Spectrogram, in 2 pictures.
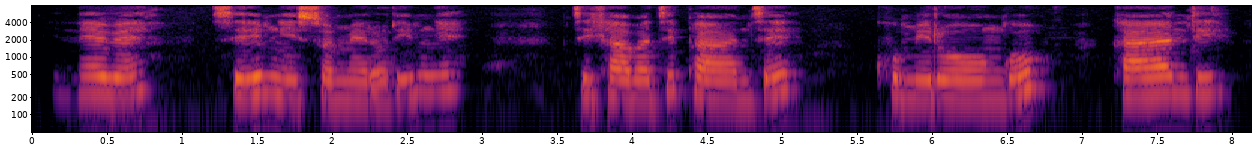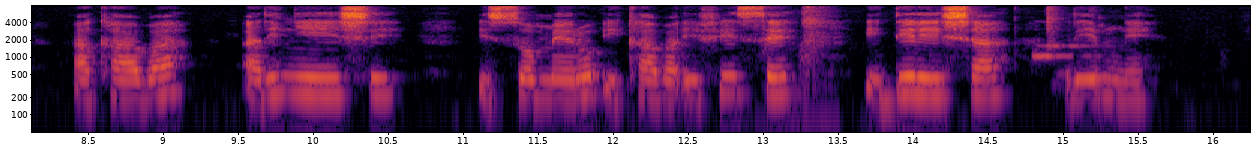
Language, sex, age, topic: Rundi, female, 25-35, education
